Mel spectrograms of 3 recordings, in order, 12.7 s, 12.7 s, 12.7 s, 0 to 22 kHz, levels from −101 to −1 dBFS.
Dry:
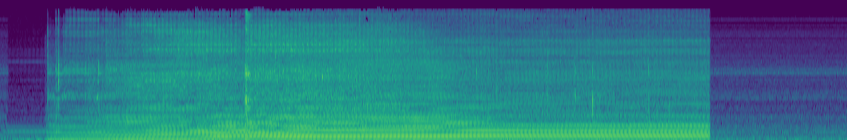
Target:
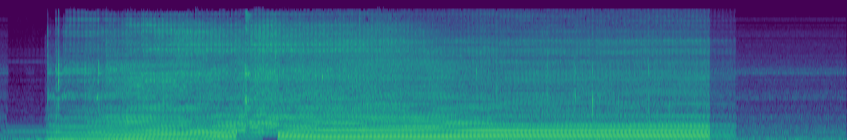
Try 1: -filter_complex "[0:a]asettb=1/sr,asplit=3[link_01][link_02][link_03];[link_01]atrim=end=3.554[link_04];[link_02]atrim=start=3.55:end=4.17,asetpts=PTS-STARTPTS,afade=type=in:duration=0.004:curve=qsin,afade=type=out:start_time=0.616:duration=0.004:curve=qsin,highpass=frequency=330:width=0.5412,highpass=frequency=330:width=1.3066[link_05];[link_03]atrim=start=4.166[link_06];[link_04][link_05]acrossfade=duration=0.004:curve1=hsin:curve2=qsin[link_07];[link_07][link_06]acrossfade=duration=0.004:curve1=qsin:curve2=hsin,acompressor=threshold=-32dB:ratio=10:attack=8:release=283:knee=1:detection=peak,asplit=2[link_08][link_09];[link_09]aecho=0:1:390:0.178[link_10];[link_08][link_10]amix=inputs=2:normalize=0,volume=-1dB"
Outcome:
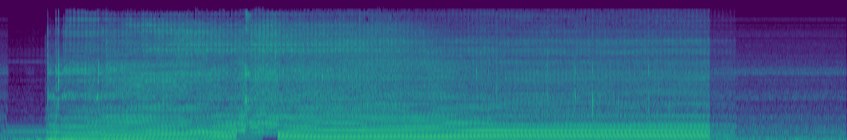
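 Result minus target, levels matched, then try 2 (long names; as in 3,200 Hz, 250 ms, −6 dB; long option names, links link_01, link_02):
downward compressor: peak gain reduction +6 dB
-filter_complex "[0:a]asettb=1/sr,asplit=3[link_01][link_02][link_03];[link_01]atrim=end=3.554[link_04];[link_02]atrim=start=3.55:end=4.17,asetpts=PTS-STARTPTS,afade=type=in:duration=0.004:curve=qsin,afade=type=out:start_time=0.616:duration=0.004:curve=qsin,highpass=frequency=330:width=0.5412,highpass=frequency=330:width=1.3066[link_05];[link_03]atrim=start=4.166[link_06];[link_04][link_05]acrossfade=duration=0.004:curve1=hsin:curve2=qsin[link_07];[link_07][link_06]acrossfade=duration=0.004:curve1=qsin:curve2=hsin,acompressor=threshold=-25.5dB:ratio=10:attack=8:release=283:knee=1:detection=peak,asplit=2[link_08][link_09];[link_09]aecho=0:1:390:0.178[link_10];[link_08][link_10]amix=inputs=2:normalize=0,volume=-1dB"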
